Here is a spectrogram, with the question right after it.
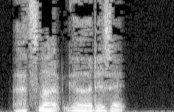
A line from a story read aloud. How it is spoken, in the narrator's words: Anna murmured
